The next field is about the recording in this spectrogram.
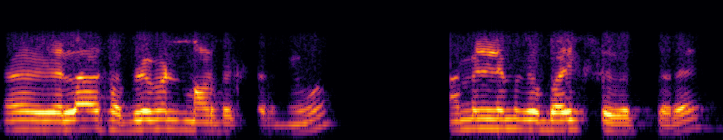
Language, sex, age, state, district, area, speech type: Kannada, male, 45-60, Karnataka, Dharwad, rural, conversation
